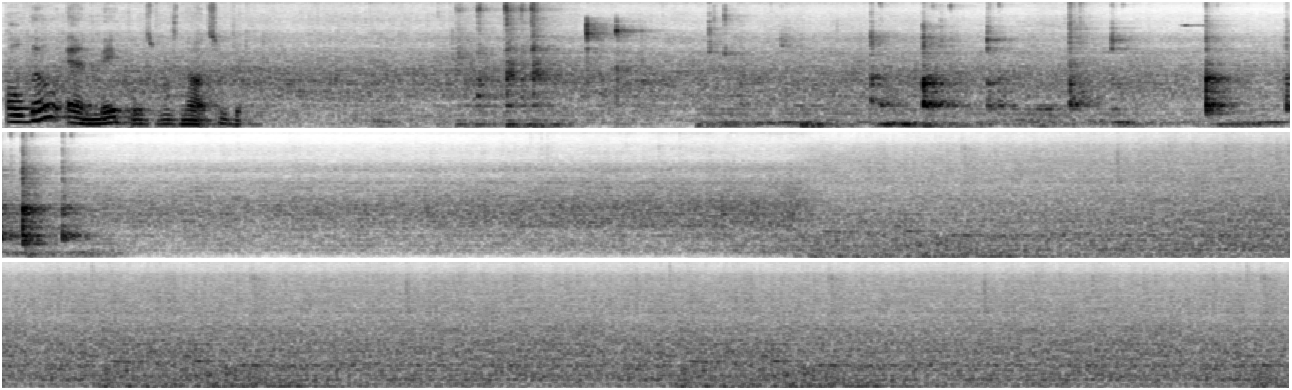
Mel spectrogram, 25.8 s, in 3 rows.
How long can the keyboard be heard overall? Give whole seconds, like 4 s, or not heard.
6 s.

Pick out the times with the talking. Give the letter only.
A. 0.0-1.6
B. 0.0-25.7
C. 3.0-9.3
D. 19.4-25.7
A.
